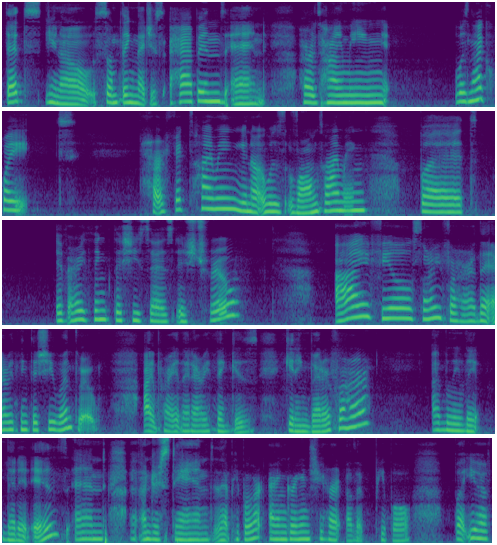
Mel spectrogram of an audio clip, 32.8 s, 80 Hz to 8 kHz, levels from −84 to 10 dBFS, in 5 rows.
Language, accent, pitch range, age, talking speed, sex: English, American, 170-220 Hz, 30-49, 125 wpm, female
